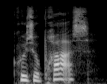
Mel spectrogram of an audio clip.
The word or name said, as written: krysopras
